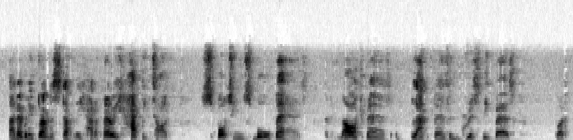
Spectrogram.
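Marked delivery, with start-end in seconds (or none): none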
